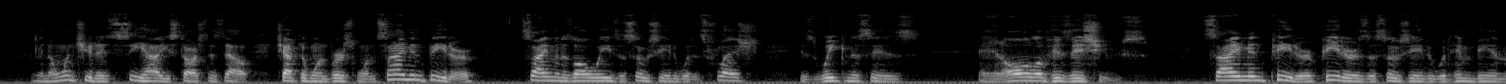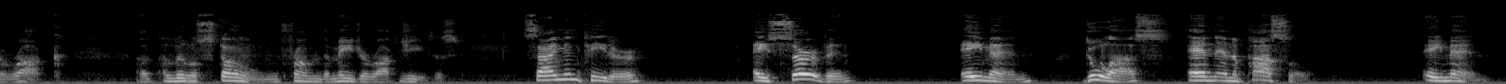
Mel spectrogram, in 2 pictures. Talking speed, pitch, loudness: 120 wpm, 135 Hz, -26 LUFS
